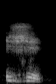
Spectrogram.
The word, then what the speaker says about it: je: Now in this je. I didn't say je, I didn't say je. Okay, because this e that is there is silent, so it will sound as if you are only pronouncing the consonant.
